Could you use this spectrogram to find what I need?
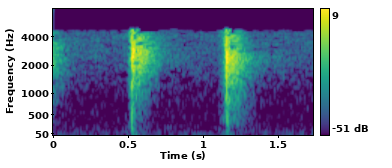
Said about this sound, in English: Understand? He clapped three times.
